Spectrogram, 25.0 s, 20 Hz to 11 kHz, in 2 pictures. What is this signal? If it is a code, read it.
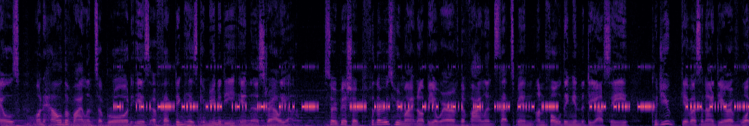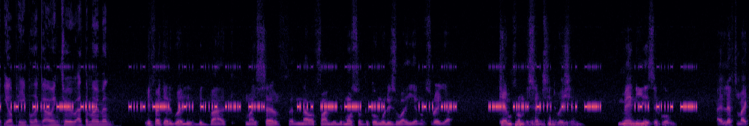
Hellschreiber (Feld-Hell, 122.5 baud), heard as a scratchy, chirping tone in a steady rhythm, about 1750 Hz. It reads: ITERATIVE SOLUTIONS ARE ANOTHER METHOD USED TO SOLVE THE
